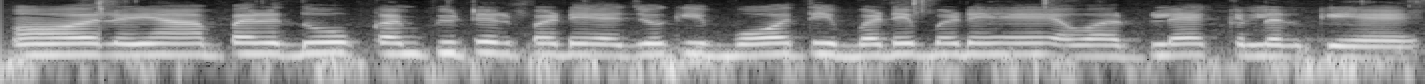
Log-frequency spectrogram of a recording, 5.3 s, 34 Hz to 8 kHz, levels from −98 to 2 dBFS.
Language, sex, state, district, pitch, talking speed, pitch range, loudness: Hindi, female, Rajasthan, Barmer, 235 Hz, 200 wpm, 220-240 Hz, -14 LUFS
